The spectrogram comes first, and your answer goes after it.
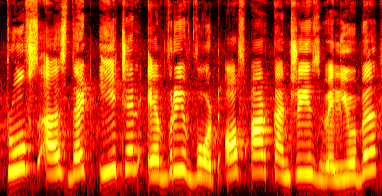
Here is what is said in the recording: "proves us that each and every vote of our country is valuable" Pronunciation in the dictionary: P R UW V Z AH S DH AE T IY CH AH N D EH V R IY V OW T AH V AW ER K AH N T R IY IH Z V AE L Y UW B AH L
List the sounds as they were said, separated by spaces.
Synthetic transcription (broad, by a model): P R UW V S AH S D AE T IY CH AH N D EH V R IY V OW T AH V AW ER K AH N T R IY IH Z V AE L Y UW B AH L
